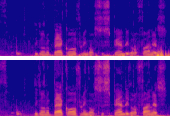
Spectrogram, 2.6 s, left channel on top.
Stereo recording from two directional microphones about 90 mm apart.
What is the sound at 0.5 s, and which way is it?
Speech, 35° left (ahead or behind).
